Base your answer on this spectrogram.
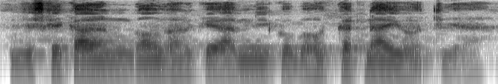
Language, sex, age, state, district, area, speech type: Hindi, male, 30-45, Bihar, Muzaffarpur, rural, spontaneous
